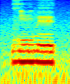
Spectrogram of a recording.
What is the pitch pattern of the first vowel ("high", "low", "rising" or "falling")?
high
